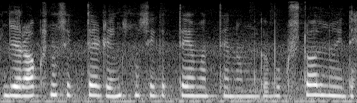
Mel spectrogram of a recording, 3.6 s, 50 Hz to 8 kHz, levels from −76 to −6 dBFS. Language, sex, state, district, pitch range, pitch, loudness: Kannada, female, Karnataka, Raichur, 250-275 Hz, 260 Hz, -16 LUFS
